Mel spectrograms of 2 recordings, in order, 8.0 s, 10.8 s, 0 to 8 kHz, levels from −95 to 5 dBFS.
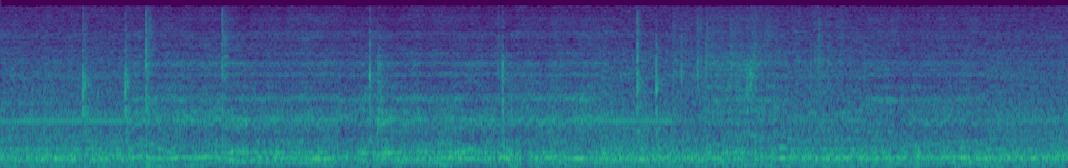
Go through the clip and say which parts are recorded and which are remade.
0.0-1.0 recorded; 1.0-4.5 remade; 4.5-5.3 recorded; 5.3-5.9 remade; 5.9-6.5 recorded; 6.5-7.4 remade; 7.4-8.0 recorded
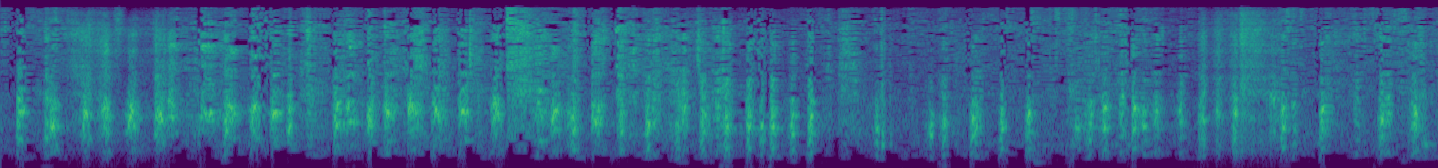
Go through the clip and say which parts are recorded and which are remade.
0.0-0.5 recorded; 0.5-1.3 remade; 1.3-9.0 recorded; 9.0-9.6 remade; 9.6-10.8 recorded

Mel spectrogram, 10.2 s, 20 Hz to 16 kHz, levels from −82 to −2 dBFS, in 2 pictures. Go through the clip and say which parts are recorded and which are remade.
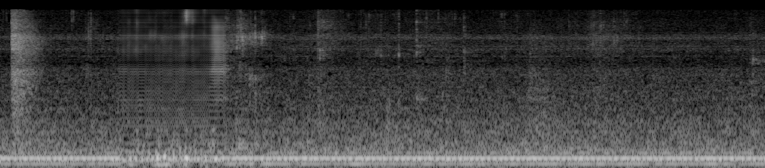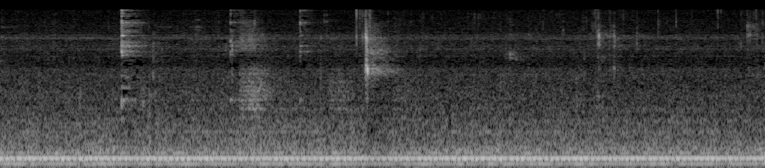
0.0-0.8 recorded; 0.8-1.5 remade; 1.5-10.2 recorded

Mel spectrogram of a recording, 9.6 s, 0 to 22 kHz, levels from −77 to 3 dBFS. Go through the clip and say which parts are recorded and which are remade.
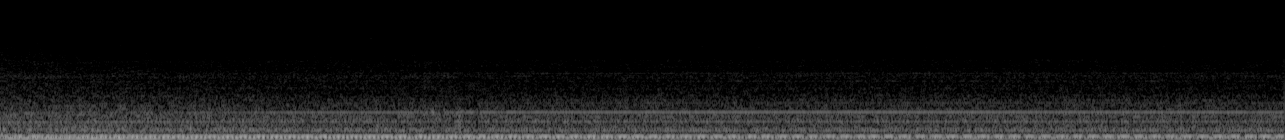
0.0-3.1 recorded; 3.1-3.6 remade; 3.6-9.6 recorded

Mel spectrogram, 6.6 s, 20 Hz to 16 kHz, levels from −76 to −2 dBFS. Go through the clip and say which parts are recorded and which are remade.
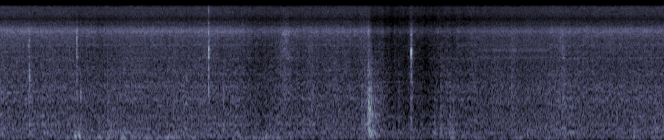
0.0-4.8 recorded; 4.8-5.5 remade; 5.5-6.6 recorded

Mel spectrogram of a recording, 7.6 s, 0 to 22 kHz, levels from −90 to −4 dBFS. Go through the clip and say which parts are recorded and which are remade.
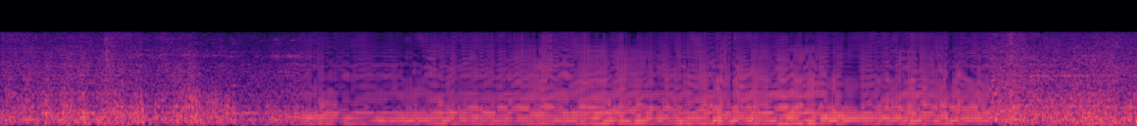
0.0-2.0 recorded; 2.0-6.6 remade; 6.6-7.6 recorded

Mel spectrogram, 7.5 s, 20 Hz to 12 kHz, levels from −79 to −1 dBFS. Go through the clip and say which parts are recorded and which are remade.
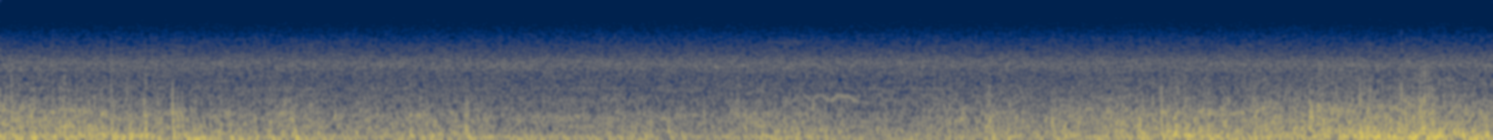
0.0-7.5 recorded

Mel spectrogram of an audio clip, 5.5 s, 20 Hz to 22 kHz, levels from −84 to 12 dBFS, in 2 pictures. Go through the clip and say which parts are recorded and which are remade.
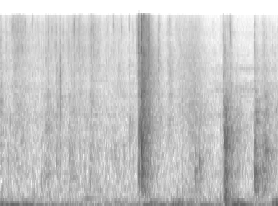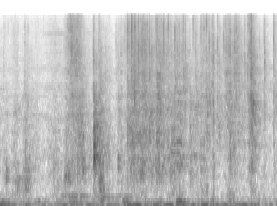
0.0-5.5 recorded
